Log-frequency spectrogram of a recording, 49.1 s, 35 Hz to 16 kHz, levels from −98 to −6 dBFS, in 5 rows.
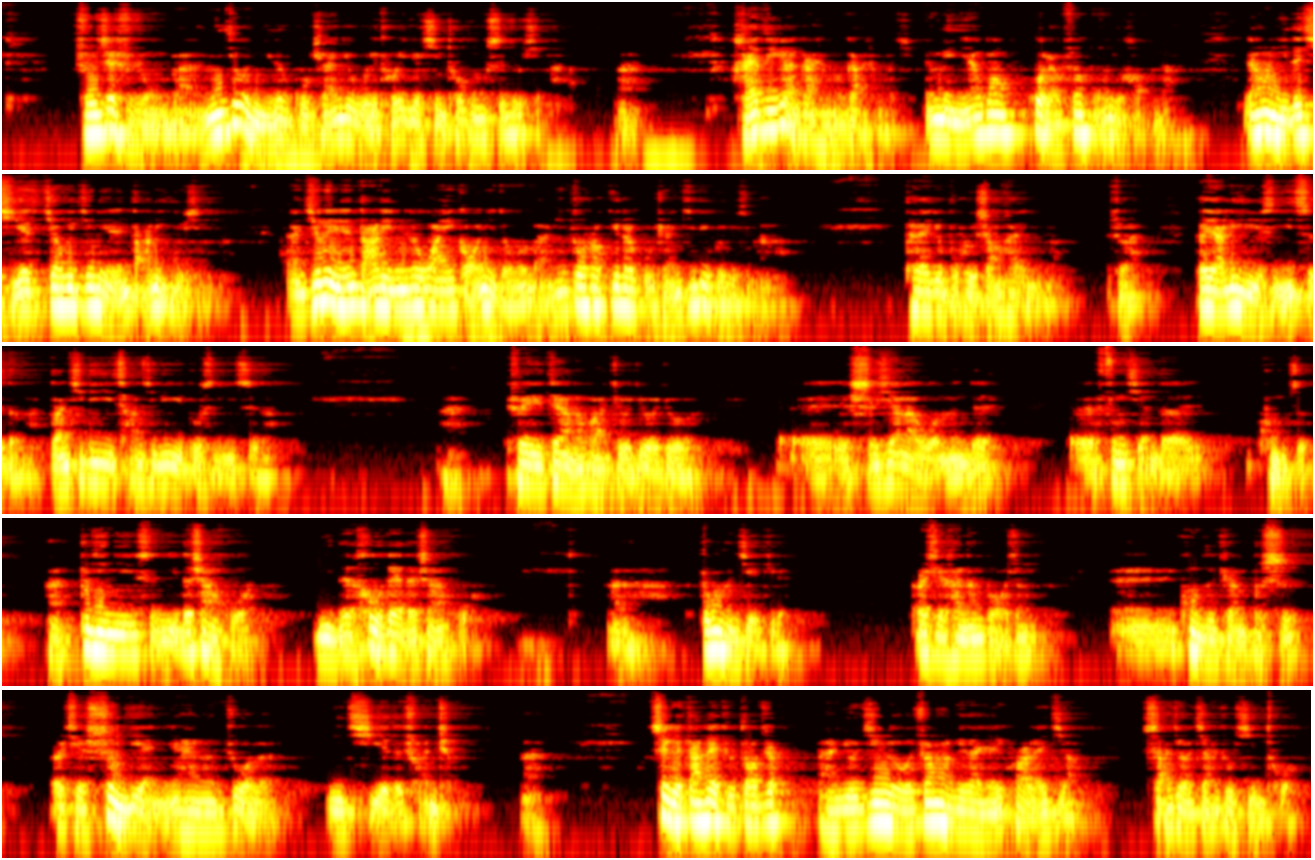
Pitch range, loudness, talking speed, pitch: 100-130 Hz, -19 LUFS, 275 characters per minute, 115 Hz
